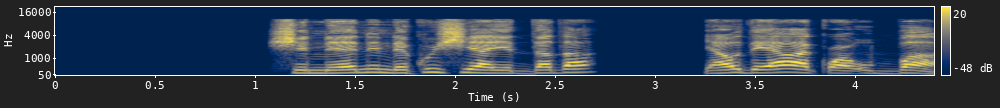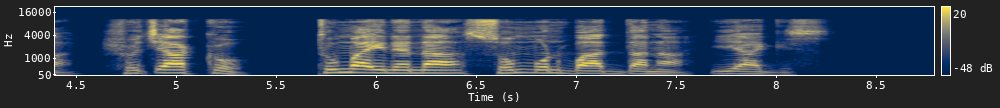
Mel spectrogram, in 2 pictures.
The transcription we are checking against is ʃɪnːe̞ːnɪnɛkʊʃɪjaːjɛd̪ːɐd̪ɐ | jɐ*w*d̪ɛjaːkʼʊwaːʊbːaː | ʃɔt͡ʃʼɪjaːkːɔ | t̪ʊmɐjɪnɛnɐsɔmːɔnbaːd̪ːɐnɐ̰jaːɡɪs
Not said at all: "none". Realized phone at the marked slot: w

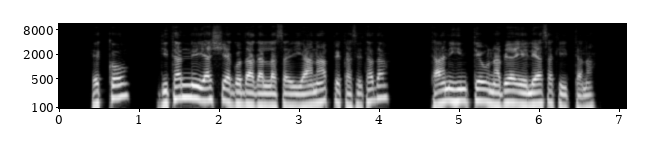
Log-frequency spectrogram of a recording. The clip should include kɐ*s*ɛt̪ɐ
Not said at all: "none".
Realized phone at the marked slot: s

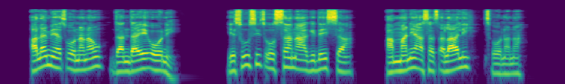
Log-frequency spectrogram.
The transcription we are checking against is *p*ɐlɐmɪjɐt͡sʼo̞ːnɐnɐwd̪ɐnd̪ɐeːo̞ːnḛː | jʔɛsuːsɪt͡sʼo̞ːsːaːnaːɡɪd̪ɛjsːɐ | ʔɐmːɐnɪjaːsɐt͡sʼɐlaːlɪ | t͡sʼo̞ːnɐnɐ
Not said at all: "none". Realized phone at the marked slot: ʔ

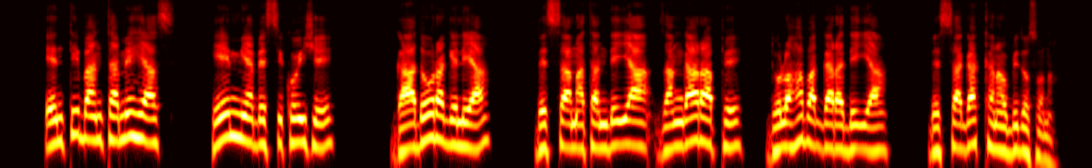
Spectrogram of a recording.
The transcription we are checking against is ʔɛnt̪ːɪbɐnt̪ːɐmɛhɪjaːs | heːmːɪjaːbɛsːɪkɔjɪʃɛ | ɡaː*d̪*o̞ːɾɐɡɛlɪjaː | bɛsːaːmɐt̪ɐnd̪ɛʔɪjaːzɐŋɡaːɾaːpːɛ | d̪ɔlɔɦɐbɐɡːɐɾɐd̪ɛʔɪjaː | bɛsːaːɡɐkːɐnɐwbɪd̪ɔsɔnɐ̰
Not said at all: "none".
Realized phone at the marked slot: d̪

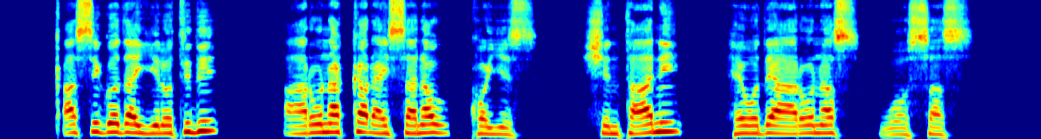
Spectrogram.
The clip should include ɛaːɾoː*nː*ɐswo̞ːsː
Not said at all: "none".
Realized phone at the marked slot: n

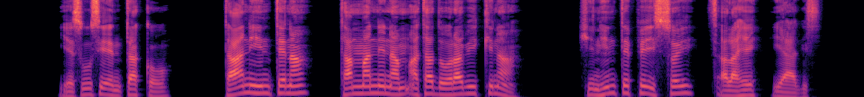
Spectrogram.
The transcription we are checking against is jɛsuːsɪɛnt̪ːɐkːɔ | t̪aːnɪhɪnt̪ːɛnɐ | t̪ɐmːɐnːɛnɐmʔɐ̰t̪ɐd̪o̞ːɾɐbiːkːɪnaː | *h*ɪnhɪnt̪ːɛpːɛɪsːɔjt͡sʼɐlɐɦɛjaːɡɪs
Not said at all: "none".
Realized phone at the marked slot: ʃ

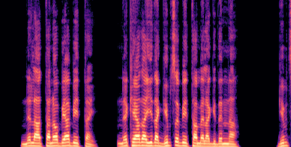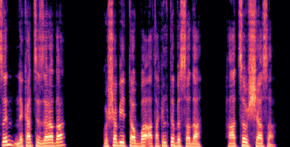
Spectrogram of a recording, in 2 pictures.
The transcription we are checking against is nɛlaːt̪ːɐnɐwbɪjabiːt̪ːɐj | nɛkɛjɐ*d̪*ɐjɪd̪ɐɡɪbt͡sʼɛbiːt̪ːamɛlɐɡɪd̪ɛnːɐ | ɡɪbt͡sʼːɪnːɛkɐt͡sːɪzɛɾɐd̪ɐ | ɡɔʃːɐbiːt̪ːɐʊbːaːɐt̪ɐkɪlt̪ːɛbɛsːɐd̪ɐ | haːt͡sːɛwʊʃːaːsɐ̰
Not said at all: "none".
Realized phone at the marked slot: d̪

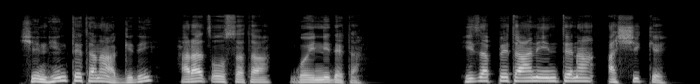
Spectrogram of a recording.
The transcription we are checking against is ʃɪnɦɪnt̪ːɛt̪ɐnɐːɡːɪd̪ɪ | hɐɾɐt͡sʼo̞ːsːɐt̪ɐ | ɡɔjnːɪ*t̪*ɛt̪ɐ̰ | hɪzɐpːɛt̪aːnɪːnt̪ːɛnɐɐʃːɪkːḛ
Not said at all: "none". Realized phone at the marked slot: d̪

